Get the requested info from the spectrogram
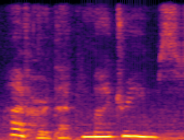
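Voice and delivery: softest, faint, barely-there half-whisper. Voicing a call in the softest of half-whispers: softest half-whisper. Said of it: "It is the softest of whispers".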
